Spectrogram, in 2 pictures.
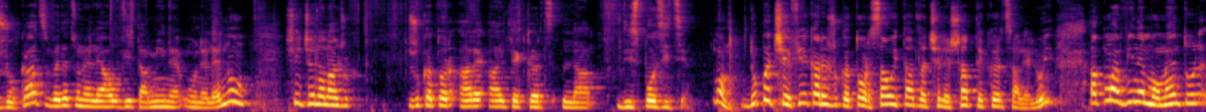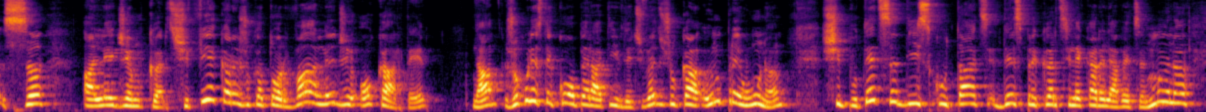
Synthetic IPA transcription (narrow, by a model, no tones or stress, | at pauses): ʒukat̪sʲved̪et̪sʲune̞leawvit̪amine̞ʔune̞le̞nuʃit͡ʃe̞lelalt̪ | ʒukət̪o̞raɾe̞ʔalt̪e̞kərt̪sʲlad̪ispo̞zit̪sije̞ | bund̪upət͡ʃe̞fije̞kaɾe̞ʒukət̪o̞rsaujt̪at̪lat͡ʃe̞le̞ʃap̚t̪e̞kərt̪sʲale̞lujakumavine̞mo̞me̞nt̪ulsə | ale̞d͡ʒe̞mkərt̪sʲʃifije̞kaɾe̞ʒukət̪o̞rvaːle̞d͡ʒe̞ʔo̞kart̪e̞ | d̪aʒo̞kulje̞st̪e̞ko̞ːpe̞ɾat̪ivd̪e̞t͡ʃʲvet̪sʲʒukaʔɨmpɾe̞unəʃiput̪e̞t̪sʲsəd̪iskut̪at̪sʲd̪e̞spɾe̞kərt̪sile̞kaɾe̞le̞ave̞t̪sʲɨnmɨnə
